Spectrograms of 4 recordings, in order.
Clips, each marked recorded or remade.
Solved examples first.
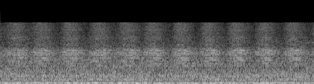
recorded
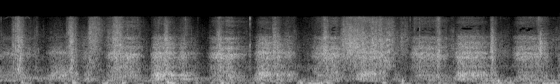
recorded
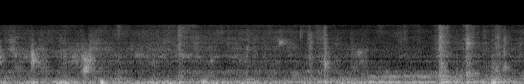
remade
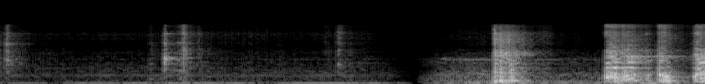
remade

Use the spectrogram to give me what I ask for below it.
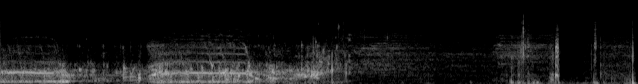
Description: recorded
